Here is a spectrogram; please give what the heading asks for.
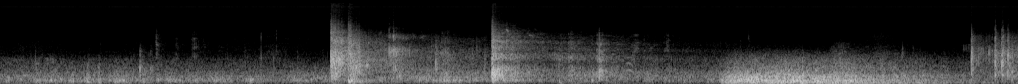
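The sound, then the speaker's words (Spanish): Bombs and burning fuel explode at an airport under air attack during the Falklands War. A few sharp blasts break through a low background rumble, followed by a longer, heavy rolling roar. “Siguen las explosiones en el aeropuerto que podrían ser originadas, además de las bombas, por los combustibles que explotan.”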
